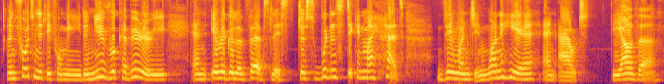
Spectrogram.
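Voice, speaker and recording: A woman in her thirties whose first language is French, reading her own memoir aloud and stopping for chatty asides. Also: medium pitch. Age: 30s. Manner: unhurried reading broken by chatty asides and little laughs. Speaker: author.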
